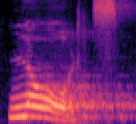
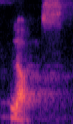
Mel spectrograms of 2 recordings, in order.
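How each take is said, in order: First: The word is drawn out and lengthened. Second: The word is said at normal length. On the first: "when I said lots, it is stretched" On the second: "If you read this word L O T S"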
